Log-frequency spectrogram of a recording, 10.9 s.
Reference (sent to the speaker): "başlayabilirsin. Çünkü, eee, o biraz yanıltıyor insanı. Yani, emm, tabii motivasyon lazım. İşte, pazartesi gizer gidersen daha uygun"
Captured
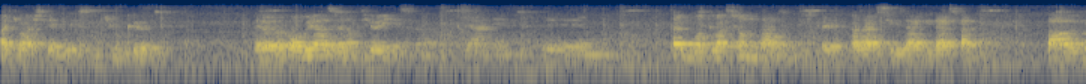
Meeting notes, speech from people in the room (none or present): none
